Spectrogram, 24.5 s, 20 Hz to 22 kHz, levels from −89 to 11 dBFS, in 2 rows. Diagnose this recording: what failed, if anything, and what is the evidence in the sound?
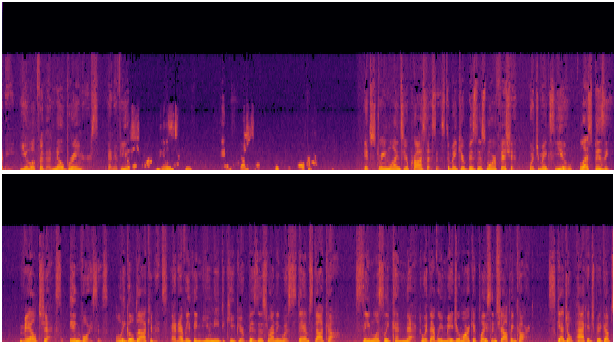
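Between 2.54 and 6.97 s the speech is repeatedly pulled down, by up to about 20 dB and roughly four seconds in total, in uneven patches rather than one steady fade. This is speech suppressed in double talk, likely caused by the call-processing echo canceller ducking the talker while both sides spoke. The patchy dips during overlap distinguish it from a gain or level fault.

The other side's voice is leaking through in short scraps at 2.56–2.76, 3.3–3.47 and 4.87–4.98 s, about 15 dB below the main speech. These brief fragments sit inside the suppressed stretch, not a full delayed copy as ordinary echo would give. They are likely loudspeaker pickup that the echo canceller left behind.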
